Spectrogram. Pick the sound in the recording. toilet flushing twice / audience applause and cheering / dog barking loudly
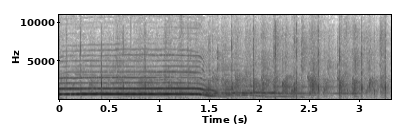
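audience applause and cheering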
